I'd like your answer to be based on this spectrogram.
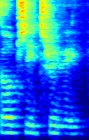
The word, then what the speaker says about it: objet trouvé: Yeah, the, the French terminology used by artists for a found object is objet trouvé, um, but okay.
